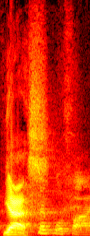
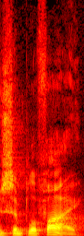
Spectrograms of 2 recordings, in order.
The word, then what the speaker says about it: SimpliSafe: And I will interject and say it is spelled simply. S I M P L I S A F. simplify. There's no there's no why in simply but it's like simply safe.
